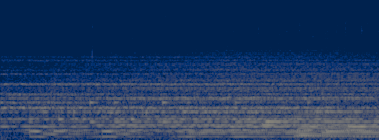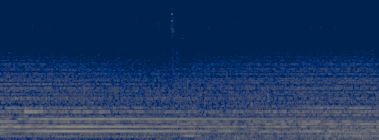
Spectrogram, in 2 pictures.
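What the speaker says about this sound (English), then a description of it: "Are you trapped here by the rain?" Steady rain falls in the video game Wuthering Waves, a soft continuous patter of drops on surfaces with no break, calm and moderately distant.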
